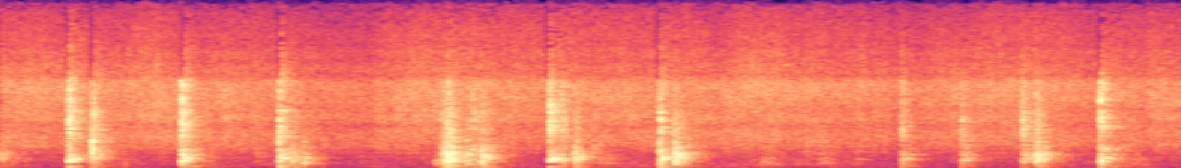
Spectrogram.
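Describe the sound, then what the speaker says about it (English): Onions being stirred in a pot with salt, black pepper and Italian seasoning: a steady run of sharp spoon scrapes, about a dozen strokes in eight seconds, near and loud over a soft sizzle. "Give it a nice stir."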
